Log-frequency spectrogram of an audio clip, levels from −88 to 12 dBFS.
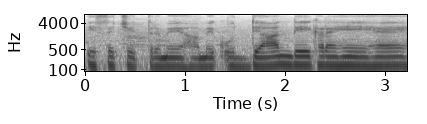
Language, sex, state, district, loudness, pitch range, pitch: Hindi, male, Madhya Pradesh, Umaria, -15 LUFS, 130-145 Hz, 140 Hz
